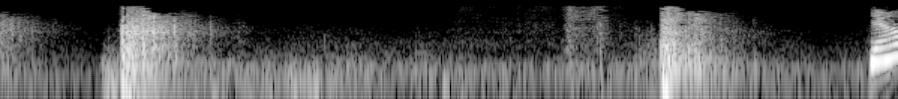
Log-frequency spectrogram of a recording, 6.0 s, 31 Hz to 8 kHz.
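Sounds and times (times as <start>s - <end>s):
firecracker bangs: 0.0s - 1.6s, 3.7s - 5.2s
speech: 5.8s - 5.9s.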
